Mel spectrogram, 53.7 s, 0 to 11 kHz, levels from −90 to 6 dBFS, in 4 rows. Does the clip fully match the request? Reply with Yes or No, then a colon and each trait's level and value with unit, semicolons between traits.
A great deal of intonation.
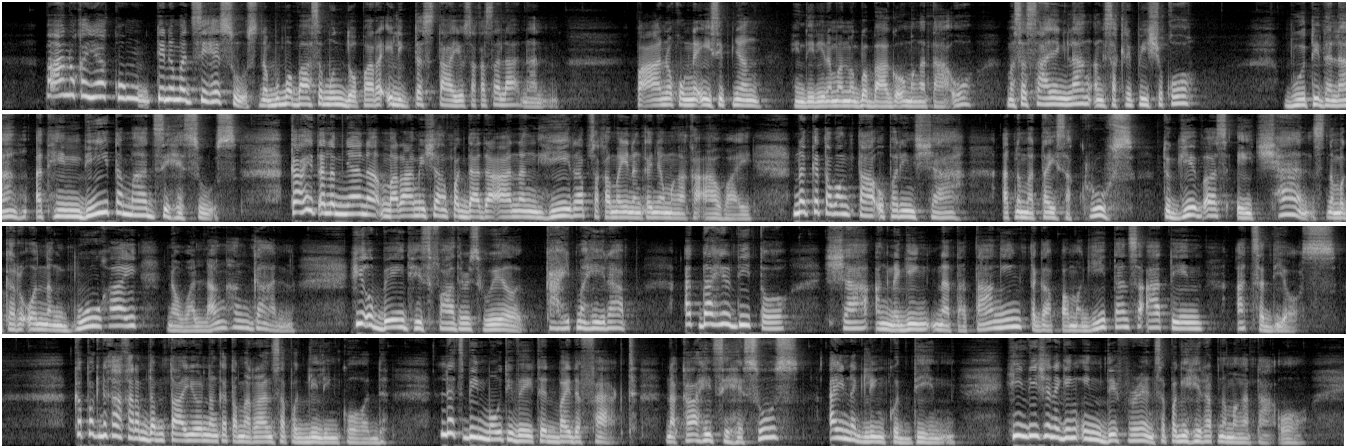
Yes: wide, 6.1 semitones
